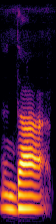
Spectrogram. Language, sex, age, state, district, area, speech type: Bodo, male, 30-45, Assam, Kokrajhar, rural, spontaneous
